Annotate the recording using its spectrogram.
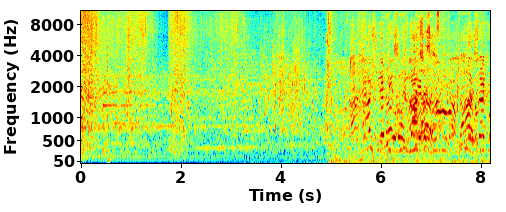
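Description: Water splashes as people swim.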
